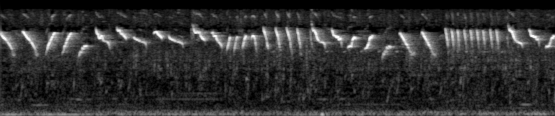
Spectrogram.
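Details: White-eye (pleci) singing loudly in tropical ambience: a rapid, continuous stream of high, sharp, melodious downslurred chirps and whistles, with fast trilled runs, over faint low background hum.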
